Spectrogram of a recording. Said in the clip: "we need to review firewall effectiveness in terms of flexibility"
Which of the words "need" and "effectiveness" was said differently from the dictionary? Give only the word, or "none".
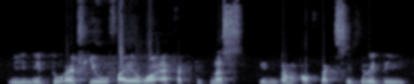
effectiveness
